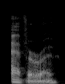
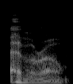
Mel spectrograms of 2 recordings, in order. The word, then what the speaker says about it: Evero: touch and uh and confirmed that the correct pronunciation is evero evero that's good and just in passing about pronunciation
